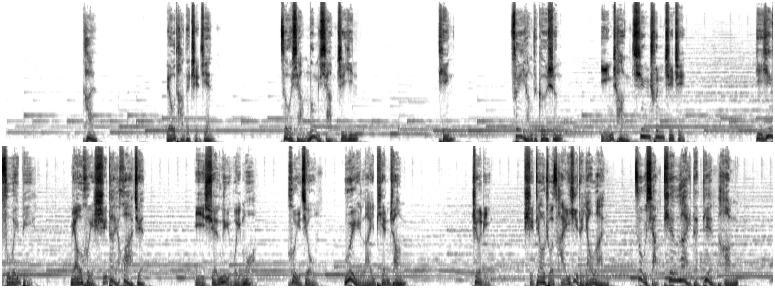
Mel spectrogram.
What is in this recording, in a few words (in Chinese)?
男349 宣传片; 积极品质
